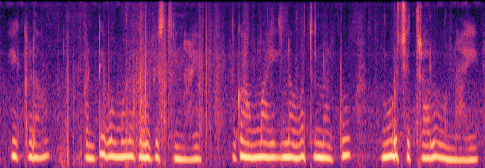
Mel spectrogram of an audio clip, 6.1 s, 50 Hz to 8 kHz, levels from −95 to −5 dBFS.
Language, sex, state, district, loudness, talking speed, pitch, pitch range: Telugu, female, Telangana, Mahabubabad, -16 LUFS, 100 wpm, 245 Hz, 230-255 Hz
